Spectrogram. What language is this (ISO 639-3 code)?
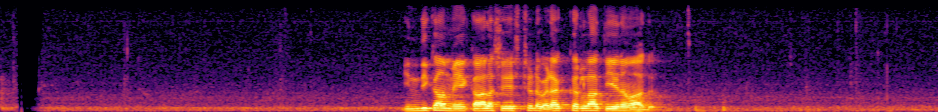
sin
